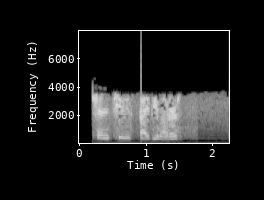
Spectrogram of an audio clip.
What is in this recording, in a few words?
Highway Patrol, Phoenix Metro East Area, scanner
